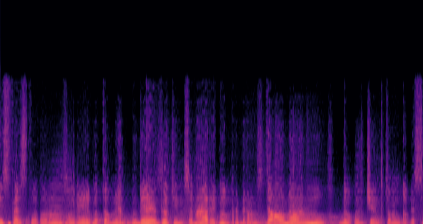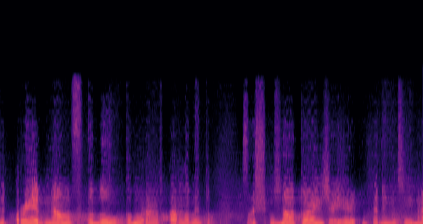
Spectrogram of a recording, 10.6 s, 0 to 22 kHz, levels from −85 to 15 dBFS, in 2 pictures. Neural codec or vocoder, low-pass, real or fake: codec, 44.1 kHz, 0.9 kbps, DAC; 14.4 kHz; fake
